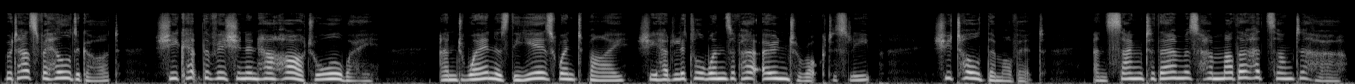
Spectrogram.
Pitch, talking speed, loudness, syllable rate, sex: 235 Hz, 205 wpm, -20 LUFS, 4.7 syllables/s, female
